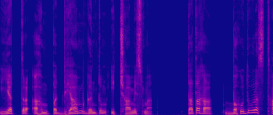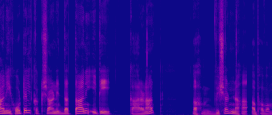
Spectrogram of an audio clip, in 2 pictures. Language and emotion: Sanskrit, sad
